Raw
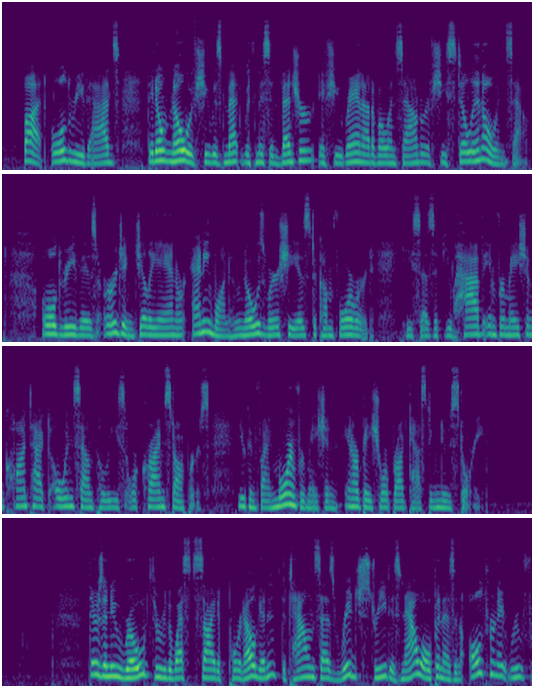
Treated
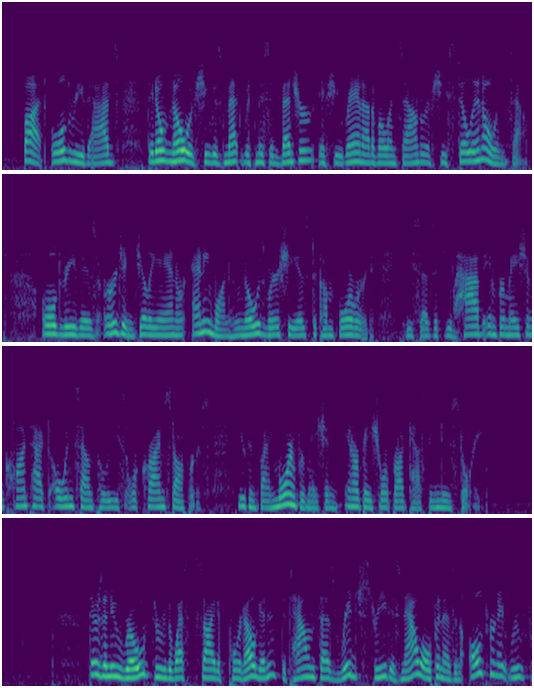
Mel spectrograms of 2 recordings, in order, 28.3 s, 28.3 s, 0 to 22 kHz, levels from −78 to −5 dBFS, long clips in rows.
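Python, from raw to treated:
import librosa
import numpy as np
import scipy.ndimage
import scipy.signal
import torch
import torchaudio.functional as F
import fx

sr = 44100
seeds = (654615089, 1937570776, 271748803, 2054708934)

y = scipy.signal.sosfilt(scipy.signal.butter(2, 1900.0, 'lowpass', fs=sr, output='sos'), x)
y = y * 10.0 ** (-3.5 / 20.0)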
